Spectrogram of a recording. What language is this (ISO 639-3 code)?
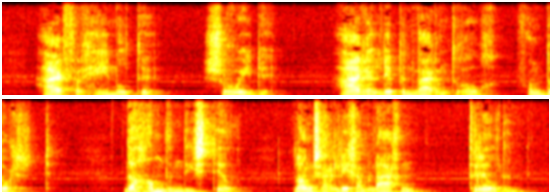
nld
